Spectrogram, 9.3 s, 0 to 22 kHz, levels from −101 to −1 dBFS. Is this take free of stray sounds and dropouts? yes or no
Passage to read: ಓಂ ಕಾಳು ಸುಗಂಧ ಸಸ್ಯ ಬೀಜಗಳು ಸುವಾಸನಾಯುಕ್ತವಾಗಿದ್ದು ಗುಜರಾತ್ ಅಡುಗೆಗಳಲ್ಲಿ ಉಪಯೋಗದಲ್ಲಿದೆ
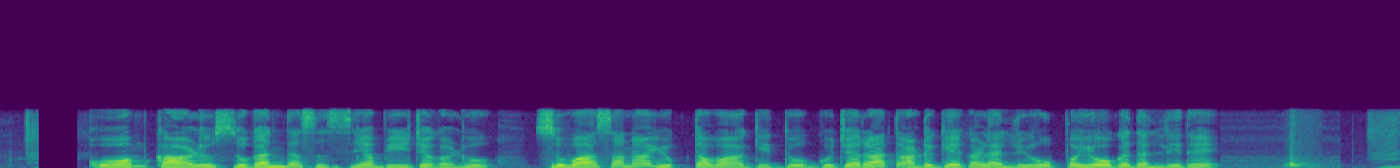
no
